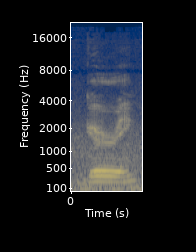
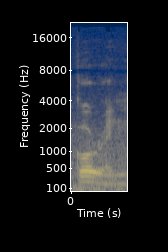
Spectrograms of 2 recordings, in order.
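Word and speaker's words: Göring: guy who' take over Herman guring or Goring as we mispronounce it and then uh Rudolph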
